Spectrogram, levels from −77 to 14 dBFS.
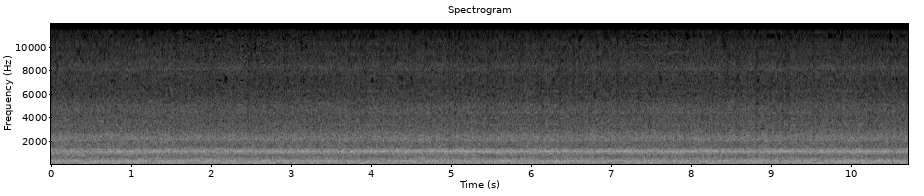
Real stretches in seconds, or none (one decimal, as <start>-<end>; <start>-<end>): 1.5-3.2; 7.2-8.0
